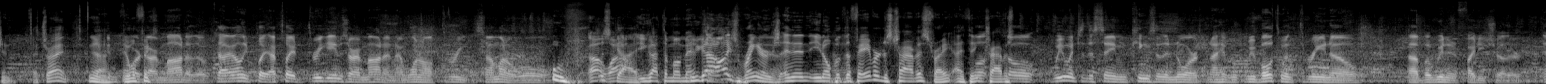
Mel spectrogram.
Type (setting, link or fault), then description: setting, busy venue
